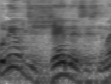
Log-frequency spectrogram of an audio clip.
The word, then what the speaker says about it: Gênesis: É mais bonito a pronúncia assim, é o correto, aliás. Livro do Gênesis, livro do Êxodo, é assim que você pronuncia.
